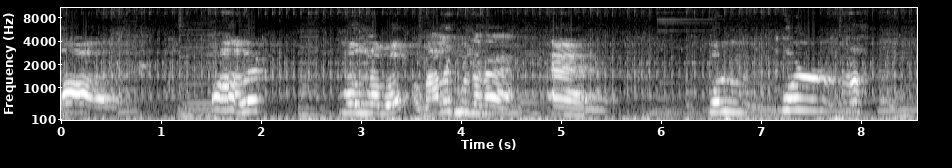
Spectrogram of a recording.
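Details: Adult male actor in a comedy skit; stuttering (acted).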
